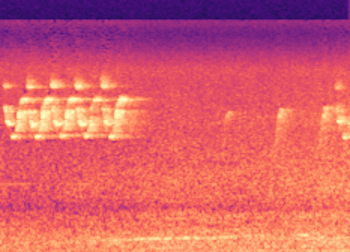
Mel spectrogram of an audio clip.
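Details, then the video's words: Florida bird song opens with a rapid burst of high, repeated chirps lasting under two seconds. Scattered single higher notes follow over a soft, constant background rumble. "Florida Birds Singing"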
